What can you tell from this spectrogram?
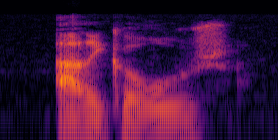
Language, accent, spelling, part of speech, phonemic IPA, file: French, France, haricot rouge, noun, /a.ʁi.ko ʁuʒ/, LL-Q150 (fra)-haricot rouge.wav
- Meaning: kidney bean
